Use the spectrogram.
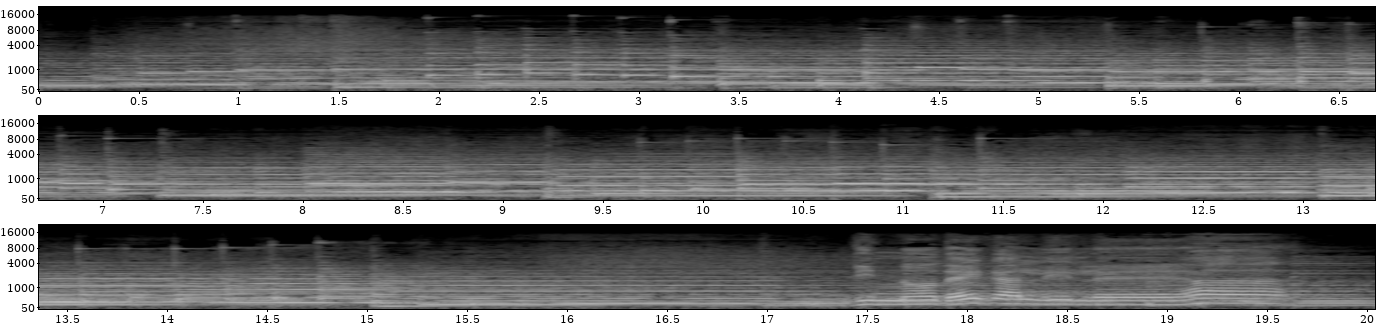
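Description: A steady instrumental introduction with sustained chords and a gentle melody at even loudness, no voices, turning brighter with a gliding, wavering phrase near the end.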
